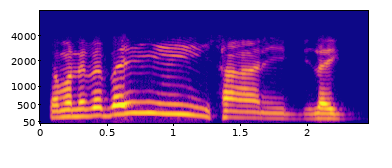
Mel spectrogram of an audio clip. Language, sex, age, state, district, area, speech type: Bodo, male, 45-60, Assam, Chirang, urban, conversation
